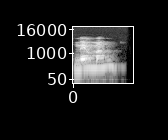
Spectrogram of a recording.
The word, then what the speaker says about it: Neumann: Y curiosidad, ¿de dónde viene el apellido Neumann? Bueno, en realidad se pronuncia Neumann, porque es un apellido alemán.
